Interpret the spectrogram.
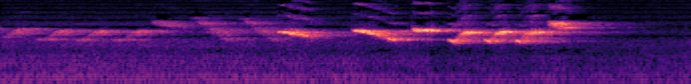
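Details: Caged-style double-collared seedeater singing a vigorous tui-tui song: rapid, high, twittering phrases of short slurred notes, building to louder, sharper chips in the second half, with a faint low hum underneath.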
